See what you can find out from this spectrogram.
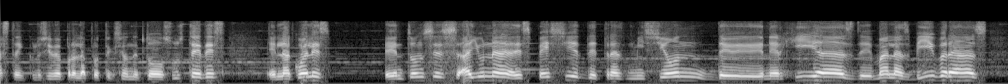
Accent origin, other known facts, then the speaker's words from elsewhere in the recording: Mexico; cumplir como buenos mexicanos y escuchar el himno nacional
